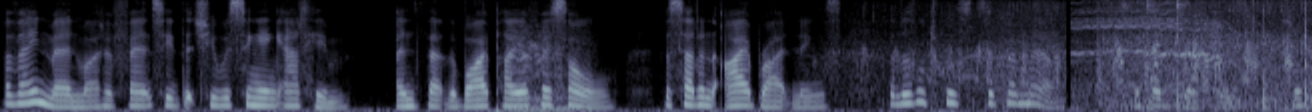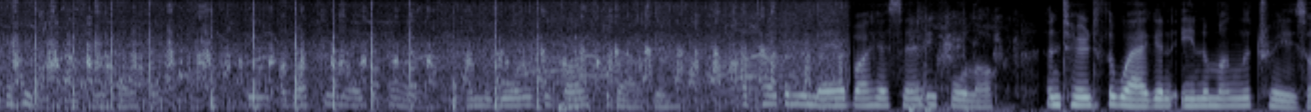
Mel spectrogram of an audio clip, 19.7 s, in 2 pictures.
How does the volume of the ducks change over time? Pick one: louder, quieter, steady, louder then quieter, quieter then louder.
louder.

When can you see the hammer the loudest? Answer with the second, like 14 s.
12 s.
